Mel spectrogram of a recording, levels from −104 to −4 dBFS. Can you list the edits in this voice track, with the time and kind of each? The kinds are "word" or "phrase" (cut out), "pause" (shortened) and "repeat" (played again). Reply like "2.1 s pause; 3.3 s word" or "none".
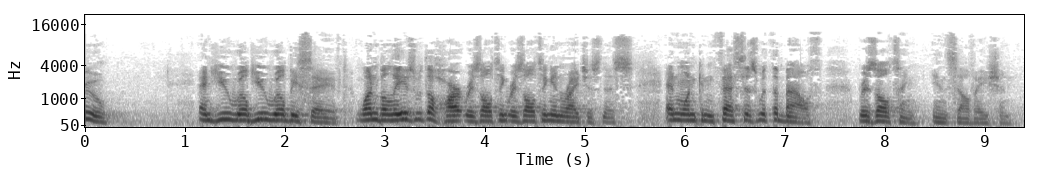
1.6 s repeat; 4.2 s repeat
